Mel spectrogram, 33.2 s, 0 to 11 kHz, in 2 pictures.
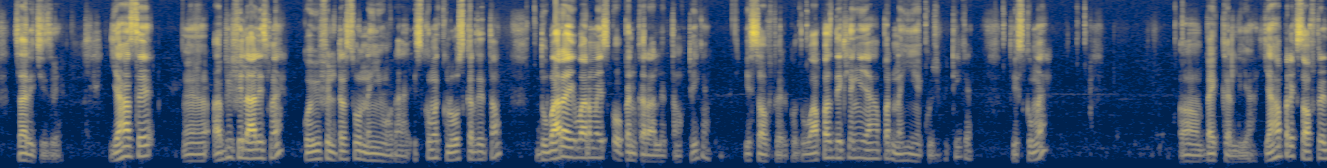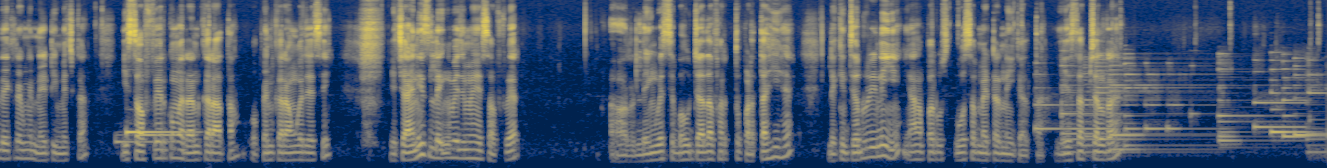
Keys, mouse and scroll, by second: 0.2 click, 3.3 click, 6.2 click, 7.6 click, 10.0 click, 16.3 right click, 17.7 click, 17.9 right click, 18.3 click, 18.4 right click, 18.8 click, 19.0 right click, 19.2 click.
